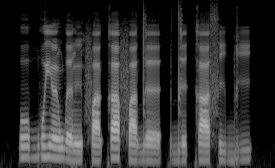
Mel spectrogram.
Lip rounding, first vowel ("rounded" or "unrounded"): rounded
